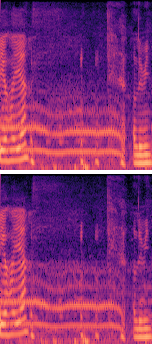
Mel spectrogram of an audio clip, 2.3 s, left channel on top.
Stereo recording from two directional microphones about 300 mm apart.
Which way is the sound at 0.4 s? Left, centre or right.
Left.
